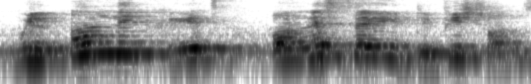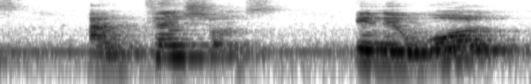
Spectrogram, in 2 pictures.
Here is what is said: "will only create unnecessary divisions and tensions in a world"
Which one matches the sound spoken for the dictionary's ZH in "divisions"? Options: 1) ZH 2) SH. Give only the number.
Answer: 2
